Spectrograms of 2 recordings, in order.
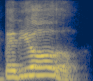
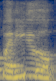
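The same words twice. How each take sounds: First: "periodo" said pe-rio-do, the o stressed; "periodo" as a Spanish llana, stress on the o of -rio-; "periodo" como palabra llana: pe-RIO-do. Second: "periodo" said as pe-rí-o-do, the i stressed; "periodo" with the stress on the í, Venezuelan style; "periodo" acentuado en la í: pe-RÍ-o-do; período, stressed on the i. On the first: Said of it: "la pronuncian como una palabra llana". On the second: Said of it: "escribo periodo con acento en la I". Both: Shown as a demonstration.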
